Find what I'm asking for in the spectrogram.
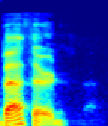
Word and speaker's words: Beathard: Go get yourself some Beathard. – Or if you phonetically spell his or say his name, it's Beat Hard.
